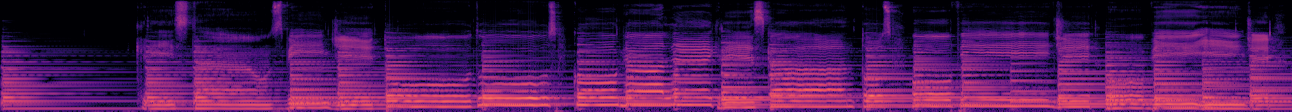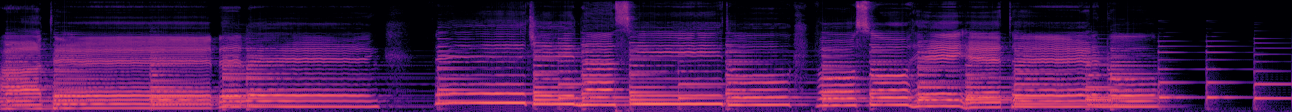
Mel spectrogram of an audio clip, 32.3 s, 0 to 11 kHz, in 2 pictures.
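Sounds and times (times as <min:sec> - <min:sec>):
bass playing a hymn: 0:01.7 - 0:30.7.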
